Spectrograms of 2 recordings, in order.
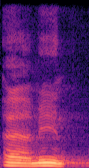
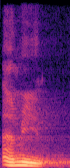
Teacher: وآمين فيها لغتان، بمد الهمزة مدا طبيعيا آمين، وتخفيف الهمزة أمين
